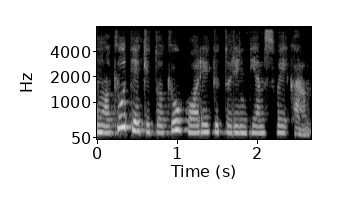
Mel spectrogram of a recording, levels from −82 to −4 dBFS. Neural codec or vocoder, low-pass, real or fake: none; 7.2 kHz; real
